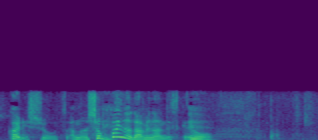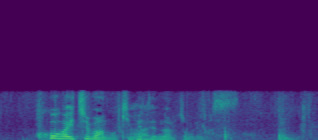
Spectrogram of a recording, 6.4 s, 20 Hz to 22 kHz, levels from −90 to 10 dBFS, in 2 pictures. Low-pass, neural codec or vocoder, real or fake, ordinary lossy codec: none; none; real; none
